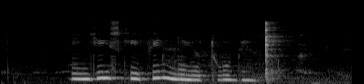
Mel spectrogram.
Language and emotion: Russian, sad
